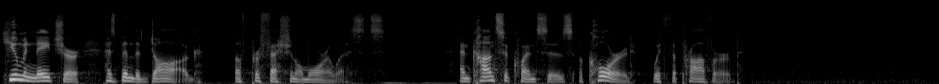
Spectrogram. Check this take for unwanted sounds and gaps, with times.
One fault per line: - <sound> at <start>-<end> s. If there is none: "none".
none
